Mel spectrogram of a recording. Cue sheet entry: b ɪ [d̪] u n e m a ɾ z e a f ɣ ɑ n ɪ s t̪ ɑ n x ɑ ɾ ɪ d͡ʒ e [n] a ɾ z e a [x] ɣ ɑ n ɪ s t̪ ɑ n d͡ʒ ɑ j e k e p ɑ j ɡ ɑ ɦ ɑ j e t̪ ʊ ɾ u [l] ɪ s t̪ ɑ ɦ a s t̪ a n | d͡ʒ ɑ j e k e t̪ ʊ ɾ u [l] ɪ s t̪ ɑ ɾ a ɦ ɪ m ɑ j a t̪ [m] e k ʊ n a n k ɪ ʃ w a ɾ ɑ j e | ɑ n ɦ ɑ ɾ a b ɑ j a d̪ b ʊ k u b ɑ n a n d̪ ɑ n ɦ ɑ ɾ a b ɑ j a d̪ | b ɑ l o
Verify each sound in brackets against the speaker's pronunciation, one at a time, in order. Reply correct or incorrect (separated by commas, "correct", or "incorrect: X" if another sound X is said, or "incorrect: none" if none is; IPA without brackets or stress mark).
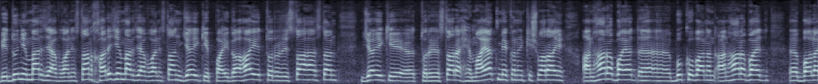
correct, incorrect: m, incorrect: f, incorrect: ɾ, incorrect: ɾ, correct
